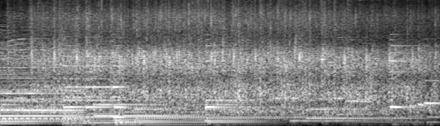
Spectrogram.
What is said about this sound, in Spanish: ¿Cuántos van a alcanzar promesas? Aleluya, den un aplauso a Jesús fuerte.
